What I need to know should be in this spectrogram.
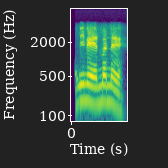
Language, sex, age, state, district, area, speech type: Manipuri, male, 18-30, Manipur, Kakching, rural, conversation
